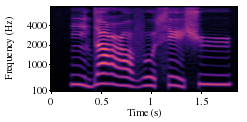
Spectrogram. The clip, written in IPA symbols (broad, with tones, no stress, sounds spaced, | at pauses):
ĩ˧˩ d a˦ ʕ ɒ˧˩ v o˧˩ s e˧˩ ʃ ʉ˦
